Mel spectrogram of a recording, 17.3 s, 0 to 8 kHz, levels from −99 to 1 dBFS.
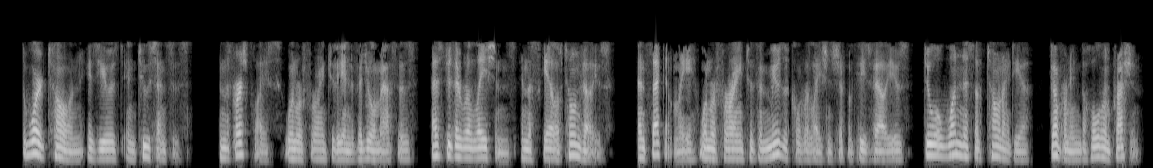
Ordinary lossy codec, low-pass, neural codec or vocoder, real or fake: AAC, 16 kbps; 7.2 kHz; none; real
